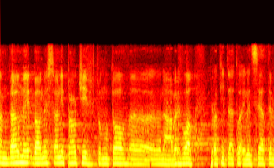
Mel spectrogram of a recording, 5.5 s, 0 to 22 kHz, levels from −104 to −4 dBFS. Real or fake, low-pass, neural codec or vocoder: fake; 7.2 kHz; codec, 24 kHz, 0.9 kbps, WavTokenizer, medium music audio release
